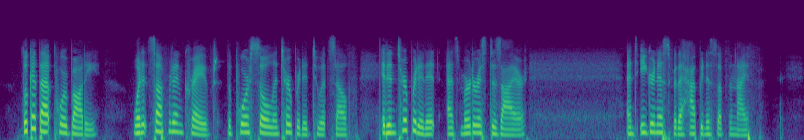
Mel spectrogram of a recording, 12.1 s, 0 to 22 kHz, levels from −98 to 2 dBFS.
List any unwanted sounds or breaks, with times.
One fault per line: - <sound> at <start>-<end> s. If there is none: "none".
none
